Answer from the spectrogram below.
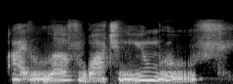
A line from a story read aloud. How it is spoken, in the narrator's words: he growled in my ear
